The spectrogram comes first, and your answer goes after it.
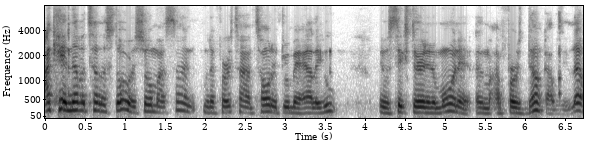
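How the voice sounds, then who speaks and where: In a strong New Orleans accent, the voice is animated, with lively intonation and a very fast pace. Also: man, fairly high pitch for a man. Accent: New Orleans accent, still heavy. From New Orleans, uptown. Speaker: former pro basketball player, podcast guest-host. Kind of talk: casual chat.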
